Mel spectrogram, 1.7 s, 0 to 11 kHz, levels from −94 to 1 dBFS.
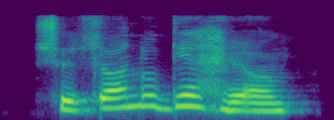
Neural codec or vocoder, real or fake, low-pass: codec, 16 kHz, 1 kbps, FunCodec, trained on LibriTTS, 50 frames a second; fake; 7.2 kHz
